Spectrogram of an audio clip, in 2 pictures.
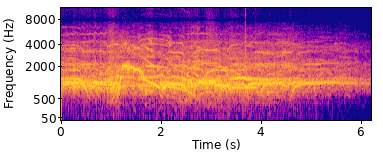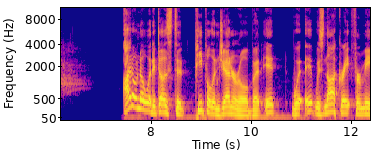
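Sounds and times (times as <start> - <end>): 
convention crowd screaming and cheering as people crowd surf: 0.0 - 6.7
speech: 7.5 - 12.3.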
